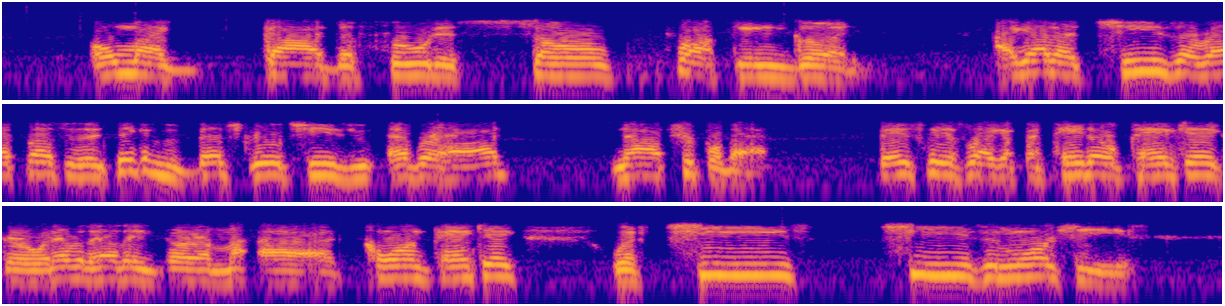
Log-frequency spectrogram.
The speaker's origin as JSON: {"language": "English", "town": "Los Angeles", "region": "California", "country": "United States", "said": "from Los Angeles or Cucamonga, wherever."}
